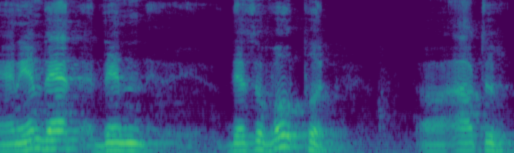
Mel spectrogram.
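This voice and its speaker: A man's somewhat breathy, fairly high voice, ordinary pitch variation, very slow pace. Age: 80s+. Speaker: reverend. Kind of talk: elder's words of advice to camera. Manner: slow, hesitant.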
